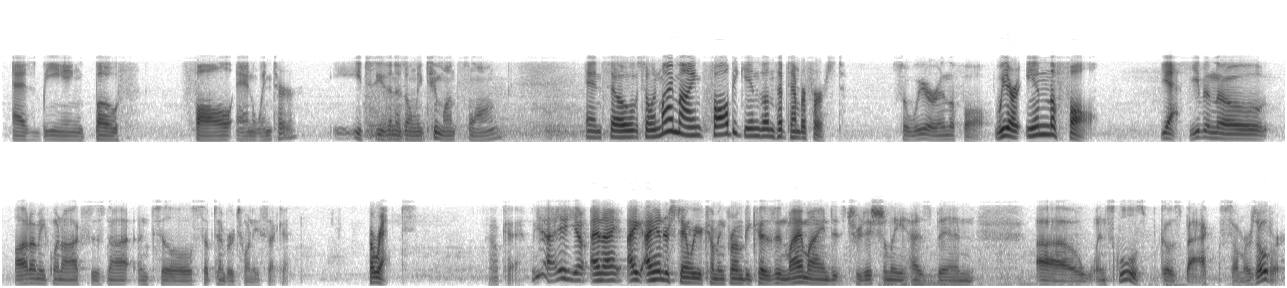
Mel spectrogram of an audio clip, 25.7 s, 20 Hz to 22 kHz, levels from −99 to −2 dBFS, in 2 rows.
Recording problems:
phone-call audio; nothing above 3.5 kHz
traffic noise; faint; throughout; 30 dB below the speech

